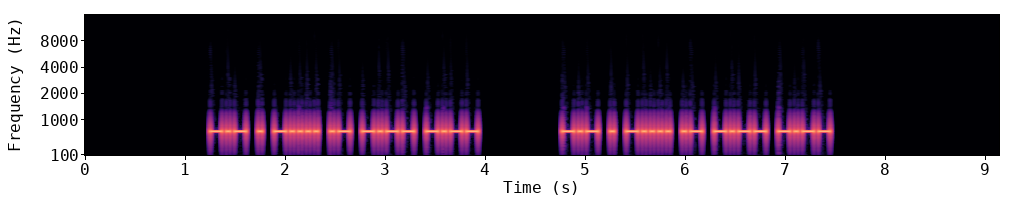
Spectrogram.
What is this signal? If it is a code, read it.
Morse code, heard as a keyed tone, about 30 wpm, 700 Hz. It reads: KE6AYY KE6AYY
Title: USA Call Signs - 6 Characters - Repeated 2x - 30wpm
